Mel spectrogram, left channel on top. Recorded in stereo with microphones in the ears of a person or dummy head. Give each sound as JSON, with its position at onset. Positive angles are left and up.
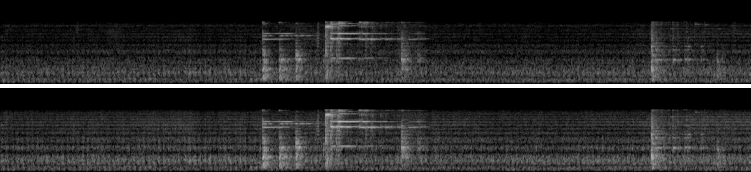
{"t": 0.0, "sound": "a helicopter", "side_deg": -35}
{"t": 2.6, "sound": "breaking glass", "side_deg": -15}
